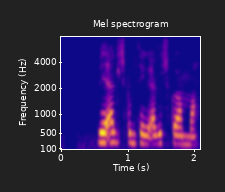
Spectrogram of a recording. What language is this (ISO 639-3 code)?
isl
